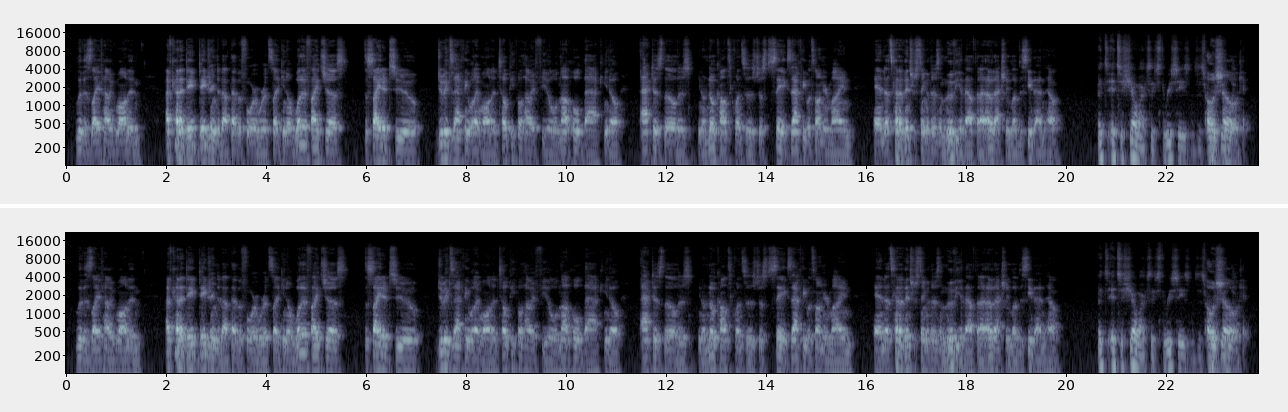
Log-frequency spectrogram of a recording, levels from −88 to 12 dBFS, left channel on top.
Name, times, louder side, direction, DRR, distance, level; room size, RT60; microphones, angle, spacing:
voice 1, 0.2-1.5 2.0-5.5 6.0-7.0 7.4-11.1 11.5-15.7 16.2-19.8 22.8-23.6, left 2 dB, 65° left, 2.1 m, -28 dB
voice 2, 20.6-23.4, right 2 dB, 80° left, 2.0 m, -32 dB
7.2 x 3.5 x 4.0 m
head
